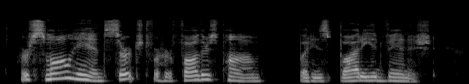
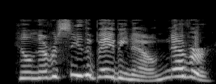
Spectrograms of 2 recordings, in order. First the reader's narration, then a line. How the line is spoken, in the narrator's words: cried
